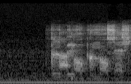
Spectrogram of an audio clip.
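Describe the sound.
Telephone keypad dialing tones, a few short electronic beeps at differing pitches, starting partway through and sounding clearly over a faint low hum.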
